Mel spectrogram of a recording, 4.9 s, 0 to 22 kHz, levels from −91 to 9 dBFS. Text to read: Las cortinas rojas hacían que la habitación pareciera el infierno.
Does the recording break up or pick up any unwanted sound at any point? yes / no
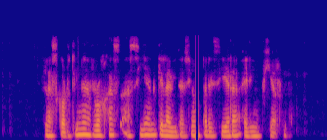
yes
